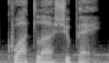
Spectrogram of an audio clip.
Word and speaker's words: Coatlaxope: a phonetically very similar phrase, Coatlaxope, pronounced Cuatla Chupe.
